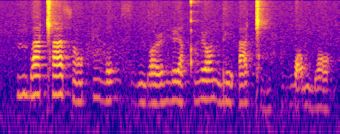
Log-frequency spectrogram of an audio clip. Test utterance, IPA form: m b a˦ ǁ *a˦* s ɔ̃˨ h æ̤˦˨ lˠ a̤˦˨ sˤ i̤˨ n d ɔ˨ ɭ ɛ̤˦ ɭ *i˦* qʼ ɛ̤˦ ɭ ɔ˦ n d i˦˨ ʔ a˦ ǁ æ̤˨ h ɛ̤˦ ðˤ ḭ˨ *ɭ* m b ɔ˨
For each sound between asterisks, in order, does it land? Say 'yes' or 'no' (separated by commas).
yes, no, no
